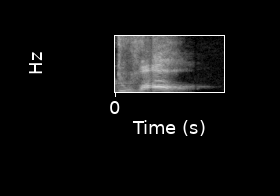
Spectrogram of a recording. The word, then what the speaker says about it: Duvall: duvall and annette benning sorry i mispronounced the second name it's robert duvall gotta say it right we're gonna go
